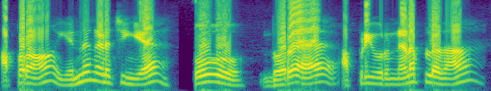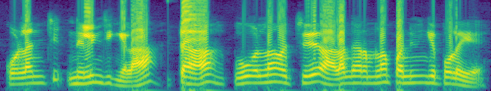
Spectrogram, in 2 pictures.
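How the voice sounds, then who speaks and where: A playful young wife, teasing and a little bossy, as a man reads her lines. The voice sits fairly high and is recorded dry and close, with no room sound. The delivery is chatty and quick to mock. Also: no room sound, lightly acted. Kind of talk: serial recap narration.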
